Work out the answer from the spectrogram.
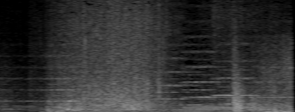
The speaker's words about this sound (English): a whale brings its tail crashing down dramatically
